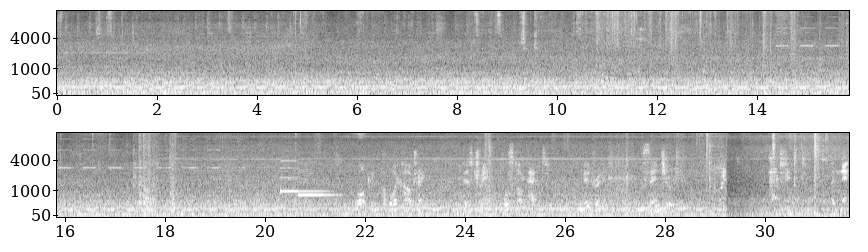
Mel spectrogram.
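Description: Steady hum and rumble inside a moving electric passenger train. About twenty seconds in, a two-note falling chime sounds once.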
